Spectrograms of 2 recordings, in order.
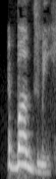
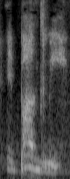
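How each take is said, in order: First: Said in the usual way. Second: Confessing it in a whisper. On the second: Real, not acted. Guest admits her anger to the host, whispered. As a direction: breathe it out like a secret. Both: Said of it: "I ain't gonna lie".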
